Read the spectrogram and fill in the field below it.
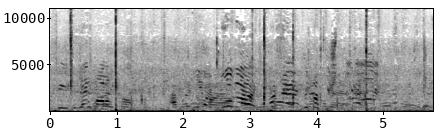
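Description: A ball is kicked with a dull thump.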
